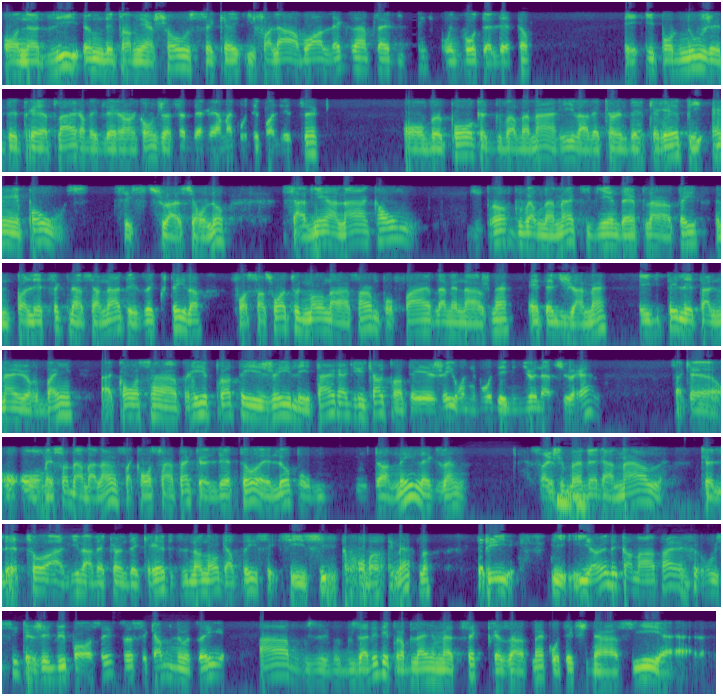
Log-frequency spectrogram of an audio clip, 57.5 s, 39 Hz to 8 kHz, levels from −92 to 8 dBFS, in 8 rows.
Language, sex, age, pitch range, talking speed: French, male, 50-69, 95-125 Hz, 175 wpm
